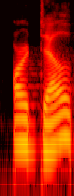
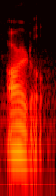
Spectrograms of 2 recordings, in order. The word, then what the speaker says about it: Ardal: Ardell, but he says it Ardal. So, does it rhyme with smell or does it rhyme with mole?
